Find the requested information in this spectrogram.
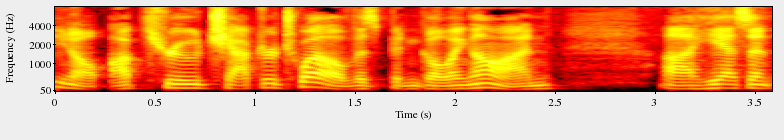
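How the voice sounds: Here is a natural reading voice. Its pitch varies in an ordinary way.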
